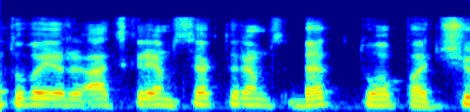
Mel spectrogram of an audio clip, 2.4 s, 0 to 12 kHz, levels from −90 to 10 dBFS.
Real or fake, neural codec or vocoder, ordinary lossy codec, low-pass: real; none; AAC, 64 kbps; 7.2 kHz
